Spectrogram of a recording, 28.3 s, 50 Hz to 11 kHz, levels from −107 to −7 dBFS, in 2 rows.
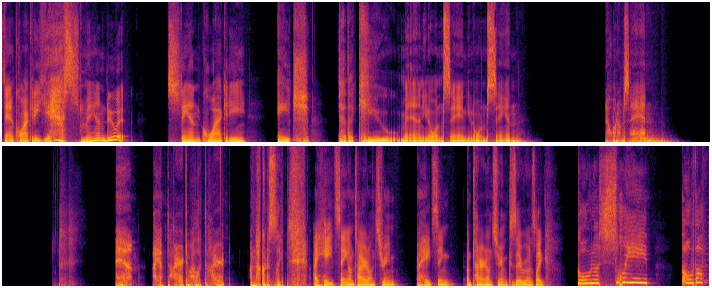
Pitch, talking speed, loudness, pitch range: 115 Hz, 135 wpm, -23 LUFS, 100-150 Hz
